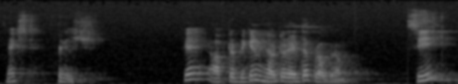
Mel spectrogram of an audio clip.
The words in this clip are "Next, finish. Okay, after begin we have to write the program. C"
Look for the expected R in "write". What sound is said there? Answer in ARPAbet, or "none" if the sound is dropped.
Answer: R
